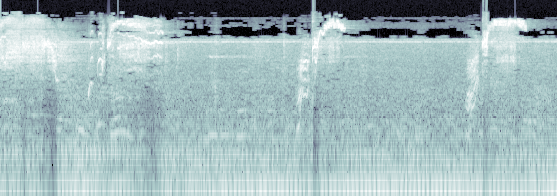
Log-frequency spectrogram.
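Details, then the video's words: Crying of a baby macaque left by its mother: three or four separate piercing upswept squeals, each rising fast then levelling, spaced a second or more apart, over a constant low hum. "Poor baby monkey was abandoned by mother monkey, crying heartbreakingly"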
